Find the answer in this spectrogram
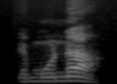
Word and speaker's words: אמונה: אמונה או אמונה? אמונה, in Hebrew actually, not with the Yiddish pronunciation.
